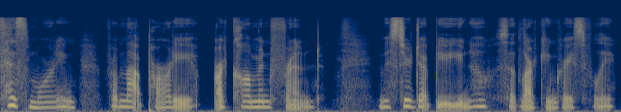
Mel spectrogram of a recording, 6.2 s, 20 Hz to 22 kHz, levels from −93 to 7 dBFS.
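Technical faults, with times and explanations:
0.00 to 2.31 s, channel delay (comb filtering): the speech sounds dull, with its very top end thinned. One channel lags the other by roughly a single sample, a few hundredths of a millisecond, so the mono sum cancels near 20 kHz.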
